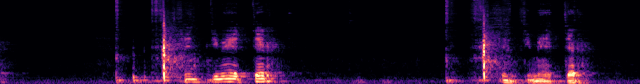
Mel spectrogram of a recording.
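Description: A knife cuts a potato into centimetre-thick slices on a board, two clusters of sharp chopping knocks, close and crisp, separated by quiet pauses, with someone speaking between and over the cuts.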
